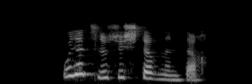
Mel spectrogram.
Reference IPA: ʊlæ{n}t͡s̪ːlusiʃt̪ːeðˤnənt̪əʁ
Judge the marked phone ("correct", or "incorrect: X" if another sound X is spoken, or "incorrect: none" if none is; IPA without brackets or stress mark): correct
